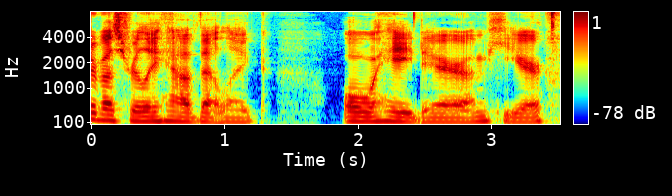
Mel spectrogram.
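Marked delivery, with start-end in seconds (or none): none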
